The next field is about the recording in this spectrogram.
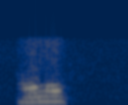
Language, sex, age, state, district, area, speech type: Kashmiri, male, 45-60, Jammu and Kashmir, Srinagar, urban, conversation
